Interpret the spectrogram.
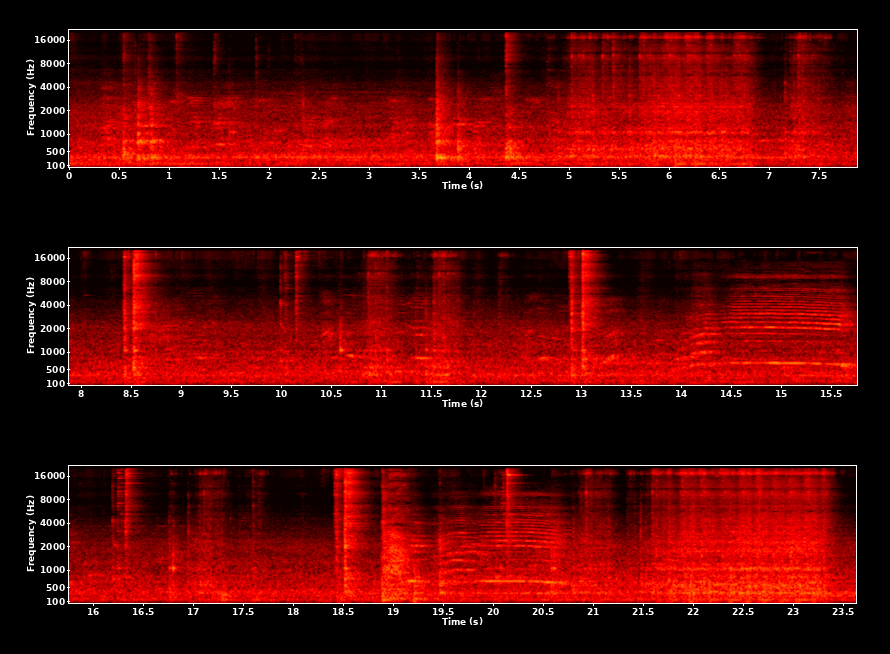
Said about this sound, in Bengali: এইভাবে আমি পুরো রাউন্ডটা ঘুরিয়ে সেলাই করে নিচ্ছি।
